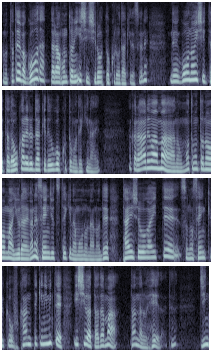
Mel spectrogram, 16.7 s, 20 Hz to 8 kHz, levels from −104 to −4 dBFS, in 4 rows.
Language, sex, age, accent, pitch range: Japanese, male, 40-59, native, 140-210 Hz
